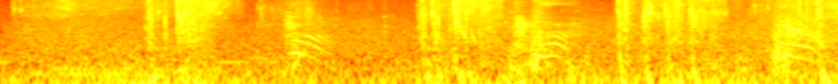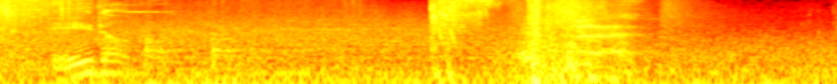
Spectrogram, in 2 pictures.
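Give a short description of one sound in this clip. Punches land with heavy thuds in a fight.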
